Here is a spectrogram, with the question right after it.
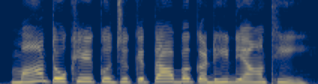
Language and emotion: Sindhi, neutral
